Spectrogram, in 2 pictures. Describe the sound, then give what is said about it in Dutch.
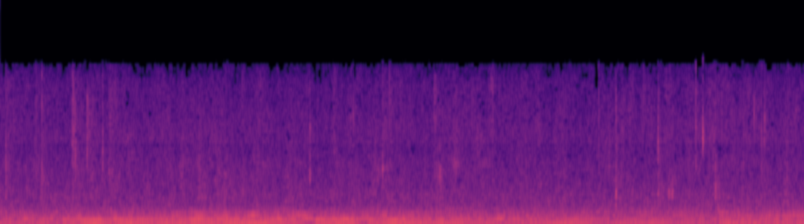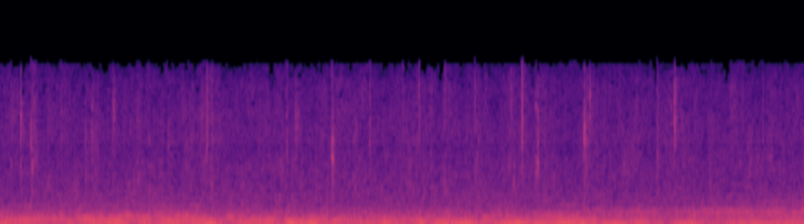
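Steady rain patters on a roof, with scattered individual drops tapping crisply over a continuous hiss, alongside a soft, low droning tone. No one speaks. “Je geniet ook van de rustgevende regen op het dak en de veilige, warme omgeving van dit huisje in de bergen.”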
